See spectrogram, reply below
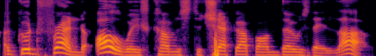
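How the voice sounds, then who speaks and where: Casting: performer as a suave anime villain turned protective friend, formal and deliberate, slow delivery, mid pitch, dry close recording. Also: lively intonation, a little mellow, no room sound, natural voice. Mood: courteous, intrigued. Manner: formal, measured, deliberate, pausing mid-phrase. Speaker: character voice actor. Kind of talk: anime fan roleplay monologue addressed to the listener.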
